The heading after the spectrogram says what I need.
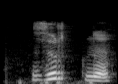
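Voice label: "зыртны", Komi, female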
